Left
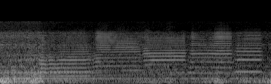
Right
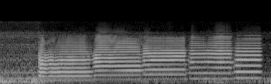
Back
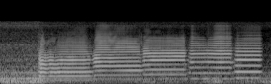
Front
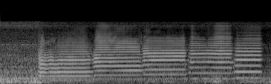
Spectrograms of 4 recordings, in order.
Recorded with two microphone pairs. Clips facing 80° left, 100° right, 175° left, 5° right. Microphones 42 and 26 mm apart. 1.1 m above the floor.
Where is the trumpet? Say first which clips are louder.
Right 13 dB, back 3 dB; 110° right.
